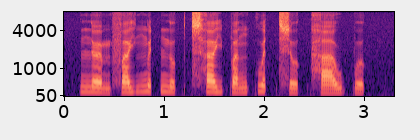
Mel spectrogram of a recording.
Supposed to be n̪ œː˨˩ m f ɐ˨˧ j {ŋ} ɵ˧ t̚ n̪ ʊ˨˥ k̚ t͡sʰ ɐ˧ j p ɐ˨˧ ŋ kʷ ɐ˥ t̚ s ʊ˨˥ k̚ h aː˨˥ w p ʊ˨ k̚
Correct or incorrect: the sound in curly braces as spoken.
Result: correct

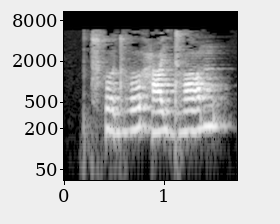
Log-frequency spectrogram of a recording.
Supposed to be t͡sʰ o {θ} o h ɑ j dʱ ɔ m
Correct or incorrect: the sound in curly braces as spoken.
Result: incorrect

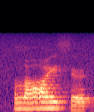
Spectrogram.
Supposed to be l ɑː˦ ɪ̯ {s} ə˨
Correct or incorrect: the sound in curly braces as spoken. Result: correct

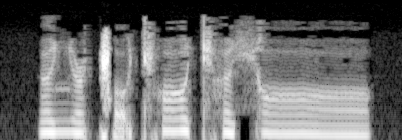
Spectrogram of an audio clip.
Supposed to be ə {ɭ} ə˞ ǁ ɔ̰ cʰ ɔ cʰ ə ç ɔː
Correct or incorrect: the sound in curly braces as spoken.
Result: incorrect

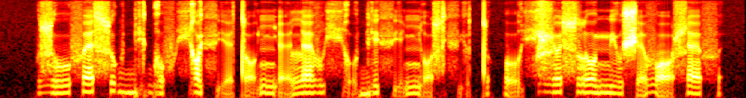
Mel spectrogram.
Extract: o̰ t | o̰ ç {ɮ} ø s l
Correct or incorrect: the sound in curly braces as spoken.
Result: correct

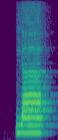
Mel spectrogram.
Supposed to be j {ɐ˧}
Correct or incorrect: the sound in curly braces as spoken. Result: incorrect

